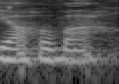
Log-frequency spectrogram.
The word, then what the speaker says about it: Yahovah: It has always shown that the pronunciation is Yahovah.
